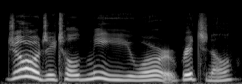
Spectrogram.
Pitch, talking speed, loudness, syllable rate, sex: 225 Hz, 150 wpm, -17 LUFS, 4.9 syllables/s, female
